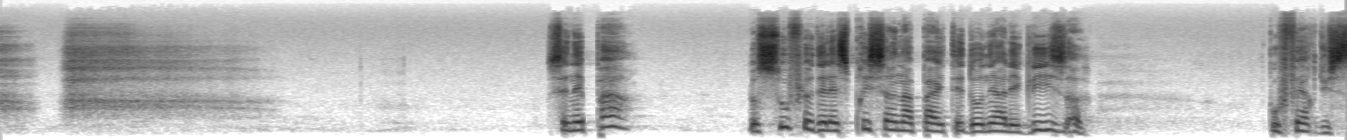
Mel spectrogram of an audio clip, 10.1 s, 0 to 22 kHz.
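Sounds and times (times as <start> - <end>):
quiet breathing: 0.0 - 3.4, 8.2 - 9.4
speech: 4.2 - 4.8, 5.6 - 8.3, 9.5 - 10.0.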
